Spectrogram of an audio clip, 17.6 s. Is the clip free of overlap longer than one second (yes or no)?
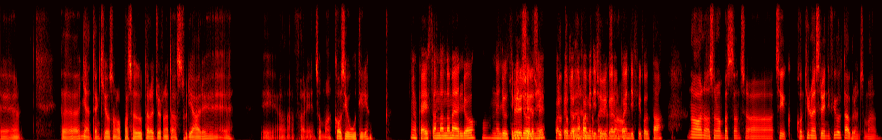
no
